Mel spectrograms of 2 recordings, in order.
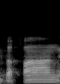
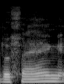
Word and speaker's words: Bafang: And do you say buffang or buffong or what's what's the right way to say that? For like a decade I said buffang and then I went to buffang and they all said buffong and I'm I've been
